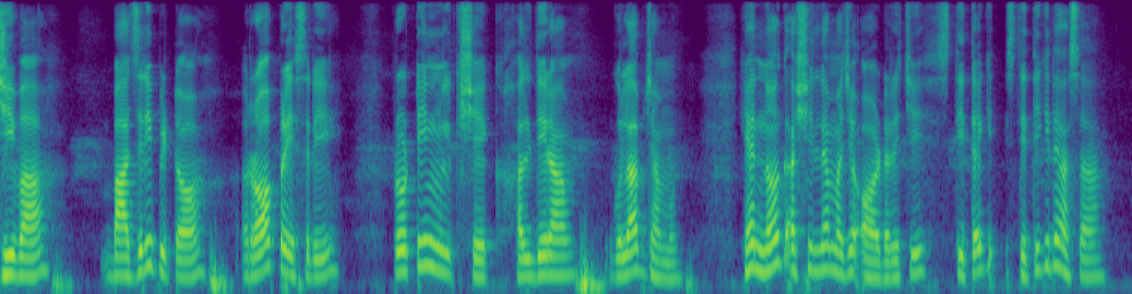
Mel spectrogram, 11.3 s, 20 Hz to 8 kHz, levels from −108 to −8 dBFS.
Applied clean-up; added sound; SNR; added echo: none; none; none; none.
